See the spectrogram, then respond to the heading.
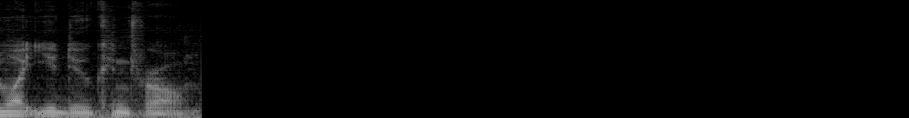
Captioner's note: silence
